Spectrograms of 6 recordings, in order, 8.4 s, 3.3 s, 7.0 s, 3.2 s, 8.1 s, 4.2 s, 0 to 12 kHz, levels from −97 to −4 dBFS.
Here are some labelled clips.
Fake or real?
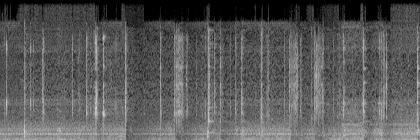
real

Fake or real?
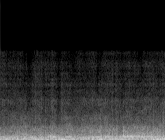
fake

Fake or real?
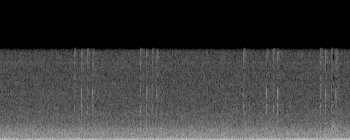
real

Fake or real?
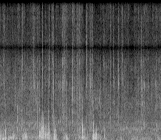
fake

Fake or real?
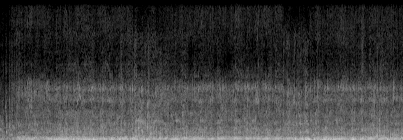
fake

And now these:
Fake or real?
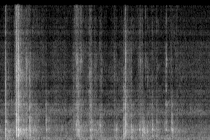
fake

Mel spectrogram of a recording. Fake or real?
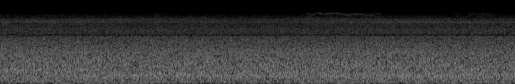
real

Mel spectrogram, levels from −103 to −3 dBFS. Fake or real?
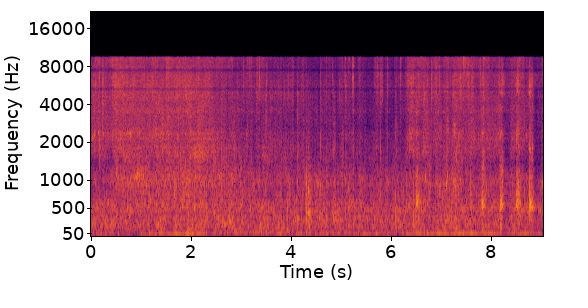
fake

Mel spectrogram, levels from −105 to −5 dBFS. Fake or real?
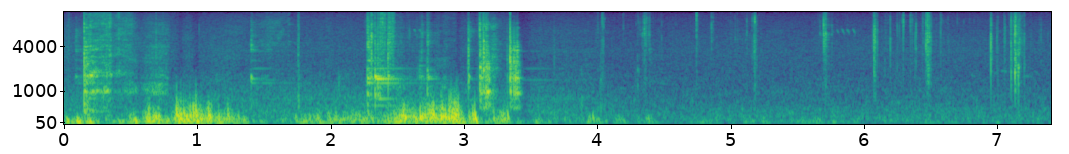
real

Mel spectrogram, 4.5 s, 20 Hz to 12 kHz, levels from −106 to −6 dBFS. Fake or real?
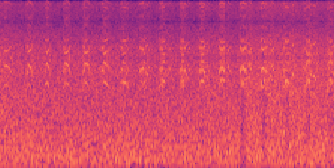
real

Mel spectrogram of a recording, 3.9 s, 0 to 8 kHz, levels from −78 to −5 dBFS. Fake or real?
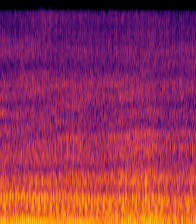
real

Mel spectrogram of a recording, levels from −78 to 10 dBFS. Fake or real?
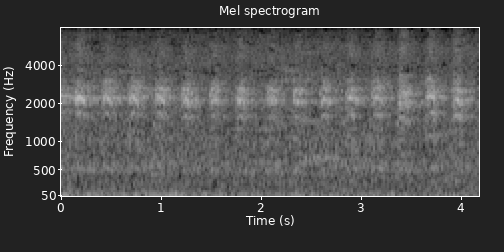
real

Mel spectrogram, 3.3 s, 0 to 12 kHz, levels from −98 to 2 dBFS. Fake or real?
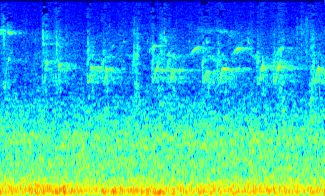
real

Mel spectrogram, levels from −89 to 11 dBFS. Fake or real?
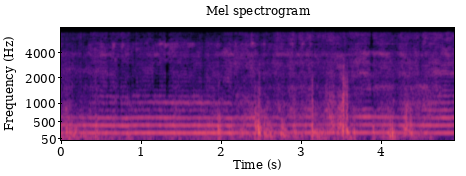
fake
